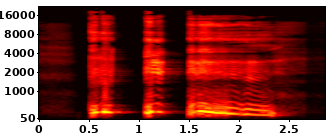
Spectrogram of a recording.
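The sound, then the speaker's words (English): A man clears his throat in an exaggerated, theatrical way before reading from a page ripped from a book: two short gruff bursts followed by a long, drawn-out rasping hum that slides downward, loud with no talking. “The next moment, he'd pulled out a page ripped from a book and was clearing his throat dramatically.”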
